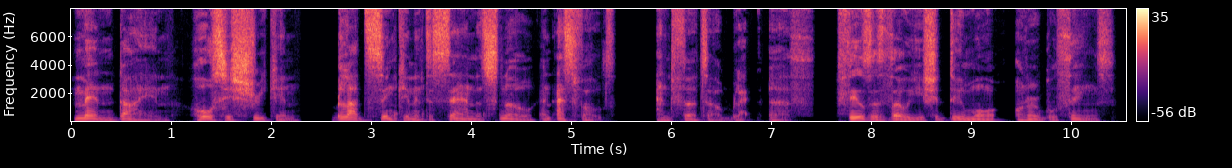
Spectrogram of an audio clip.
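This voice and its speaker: A man voicing a video game's inner voice of intuition, dreamy, ominous and mysterious, narrating in a portentous, poetic way with a deep, gravelly, husky tone. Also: measured pace, no echo, clean studio sound, heavily acted. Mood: grave, mournful. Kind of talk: scripted second-person video game narration.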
